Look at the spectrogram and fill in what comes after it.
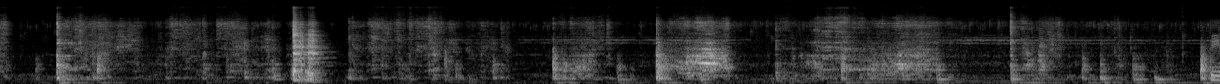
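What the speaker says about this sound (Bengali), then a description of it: "ঢাকা দিয়ে দিয়ে কষিয়ে নেব, কিছুক্ষণ কষাবো আমি।" Spice paste of ground tomato, chilli and onion being stirred and sautéed in oil in a pan for a fish curry, with steady sizzling, scraping stirs and occasional utensil clinks throughout.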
